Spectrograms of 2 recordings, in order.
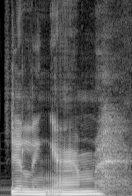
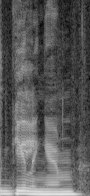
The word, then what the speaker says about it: Gillingham: quite south in England you have a place known as Gillingham and another place known as Gillingham or something like that. Exact same pronun exact same spelling different pronunciation.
